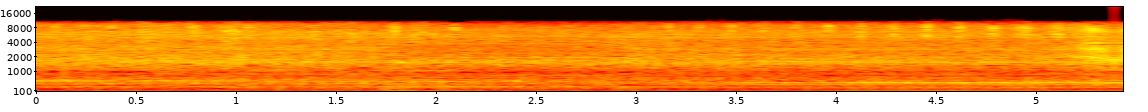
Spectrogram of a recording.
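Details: Idling vehicle engine rumbles steadily under broad hiss at sunrise, with no animal calls standing out.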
